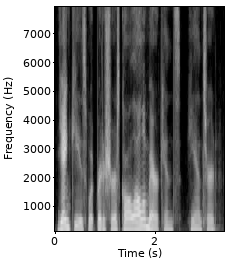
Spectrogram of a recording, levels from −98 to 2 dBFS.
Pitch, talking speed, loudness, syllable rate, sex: 195 Hz, 160 wpm, -20 LUFS, 5.5 syllables/s, female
